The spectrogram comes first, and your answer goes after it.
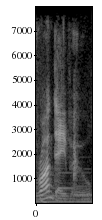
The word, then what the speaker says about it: rendezvous: But then they have rendezvous, which the Z is silent, as well as the S.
